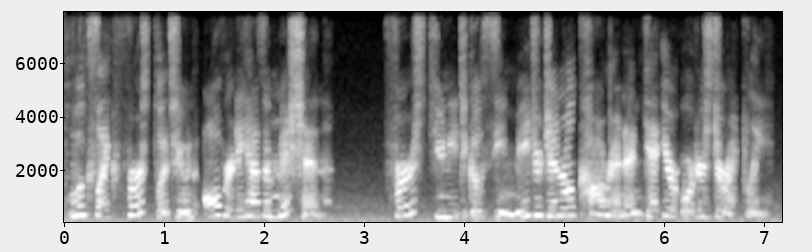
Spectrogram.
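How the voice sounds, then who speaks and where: Bright young comms operator, high animated voice, slightly distant sound. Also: female voice, moderate pace, soft background music. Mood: chipper. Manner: chipper, briefing tone. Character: cheerful young female platoon operator.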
